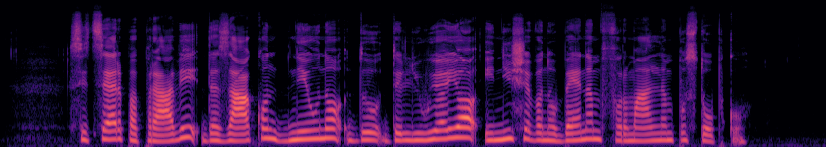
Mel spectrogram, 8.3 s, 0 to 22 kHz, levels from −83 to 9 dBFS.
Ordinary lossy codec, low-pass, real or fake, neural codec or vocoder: none; 19.8 kHz; real; none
